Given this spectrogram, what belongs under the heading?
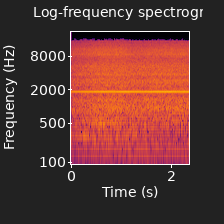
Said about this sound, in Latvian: kurus notver vienā no telpām ar fēnu sildām audumu, kas siltumā maina krāsu.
